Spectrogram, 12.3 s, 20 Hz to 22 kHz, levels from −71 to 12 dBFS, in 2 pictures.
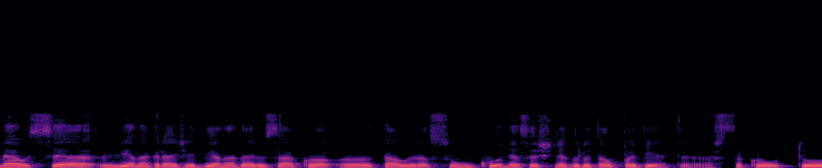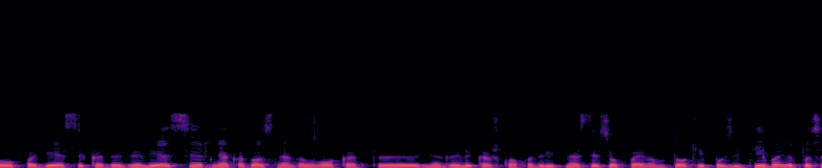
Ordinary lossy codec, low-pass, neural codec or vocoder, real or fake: MP3, 64 kbps; 7.2 kHz; none; real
